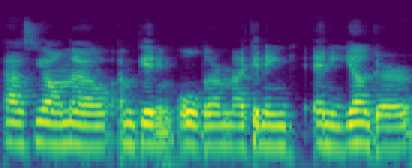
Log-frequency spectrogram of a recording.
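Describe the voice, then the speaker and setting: A woman speaks with a Spanish accent. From San Francisco Bay Area, California. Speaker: wrestling podcast host. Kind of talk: podcast commentary. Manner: many filler words.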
